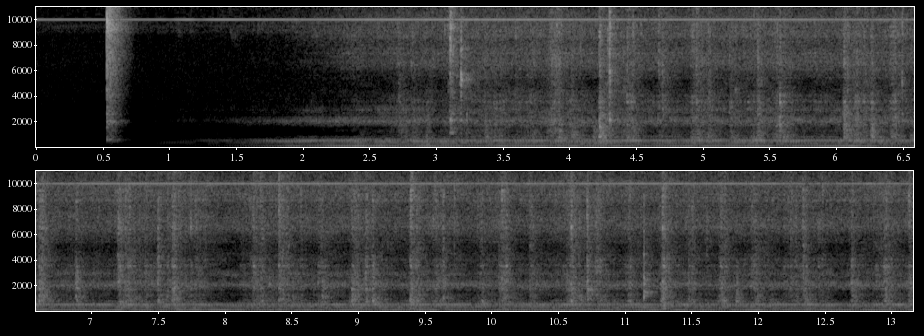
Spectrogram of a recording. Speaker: making a bit of a grand sound which that shouldn't be happening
